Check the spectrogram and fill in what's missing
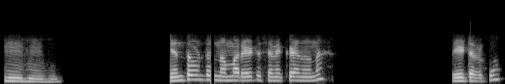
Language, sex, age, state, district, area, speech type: Telugu, male, 30-45, Andhra Pradesh, Kadapa, urban, conversation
